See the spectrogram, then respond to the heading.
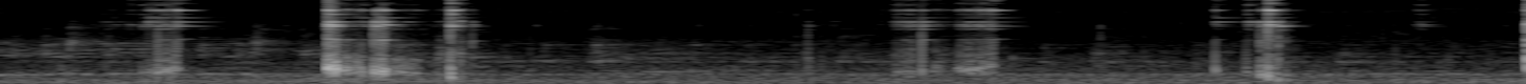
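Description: The lid of a first Yixing clay teapot is tapped, giving short, bright ceramic clinks that die away almost instantly. Several taps come in small clusters over a few seconds. The lid is rated an eight.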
